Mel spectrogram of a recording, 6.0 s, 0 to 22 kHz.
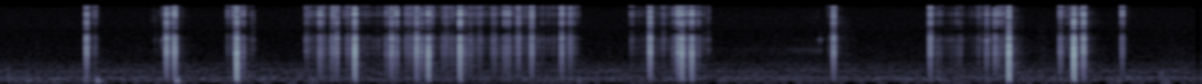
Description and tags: VERY weak Electric Spark Sound 1
A quick recording of a light switch that sucks in my house for foley. Recorded on the zoom H5 stereo mic. I cleaned up the audio and it is ready to be mixed into your work! enjoy!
